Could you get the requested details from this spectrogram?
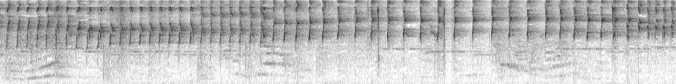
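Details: Lovebird fighter singing konslet style as a master for reluctant birds: nonstop shrill chirping trill, fast and even, with occasional lower whistled slurs and faint voices in the background.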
